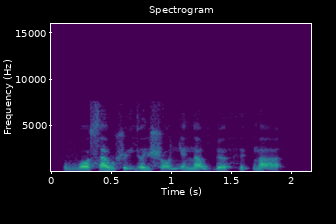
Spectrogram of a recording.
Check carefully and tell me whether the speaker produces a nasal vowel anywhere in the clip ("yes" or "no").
no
